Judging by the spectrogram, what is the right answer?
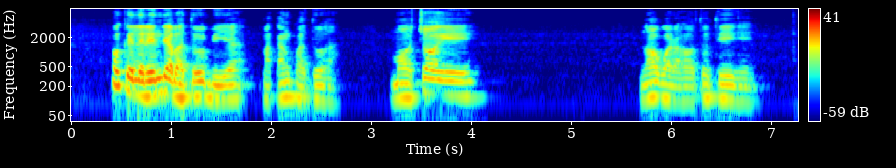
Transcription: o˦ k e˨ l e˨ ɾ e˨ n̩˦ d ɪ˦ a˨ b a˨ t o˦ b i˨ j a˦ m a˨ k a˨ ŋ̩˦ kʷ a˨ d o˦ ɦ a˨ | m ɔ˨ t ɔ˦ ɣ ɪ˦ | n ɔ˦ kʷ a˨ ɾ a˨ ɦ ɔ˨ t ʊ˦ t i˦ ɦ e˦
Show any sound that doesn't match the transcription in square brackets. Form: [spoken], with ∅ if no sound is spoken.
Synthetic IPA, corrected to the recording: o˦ k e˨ l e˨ ɾ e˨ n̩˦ d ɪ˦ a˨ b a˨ t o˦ b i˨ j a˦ m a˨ k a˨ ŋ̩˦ kʷ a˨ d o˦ ɦ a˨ | m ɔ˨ [t͡ʃ] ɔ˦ ɣ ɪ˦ | n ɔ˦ [ɡʷ] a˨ ɾ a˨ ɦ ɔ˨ t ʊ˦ t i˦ ɦ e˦

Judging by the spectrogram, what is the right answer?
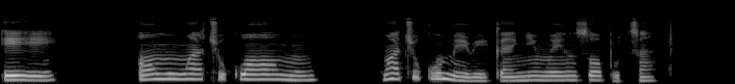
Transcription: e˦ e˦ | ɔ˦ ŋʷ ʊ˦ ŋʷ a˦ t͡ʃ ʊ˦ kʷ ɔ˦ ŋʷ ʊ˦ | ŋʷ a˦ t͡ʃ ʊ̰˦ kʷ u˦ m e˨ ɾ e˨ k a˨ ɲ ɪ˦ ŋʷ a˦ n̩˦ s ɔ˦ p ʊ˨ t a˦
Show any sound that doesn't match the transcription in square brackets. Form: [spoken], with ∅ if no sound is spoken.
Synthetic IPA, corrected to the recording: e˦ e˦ | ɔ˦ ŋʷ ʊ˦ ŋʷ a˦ t͡ʃ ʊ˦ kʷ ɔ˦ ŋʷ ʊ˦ | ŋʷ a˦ t͡ʃ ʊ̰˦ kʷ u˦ m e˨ ɾ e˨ k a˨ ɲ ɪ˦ ŋʷ [e˦] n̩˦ [z] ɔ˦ p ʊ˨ t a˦

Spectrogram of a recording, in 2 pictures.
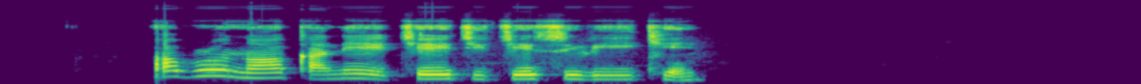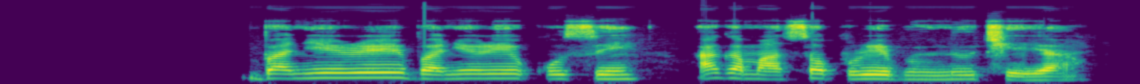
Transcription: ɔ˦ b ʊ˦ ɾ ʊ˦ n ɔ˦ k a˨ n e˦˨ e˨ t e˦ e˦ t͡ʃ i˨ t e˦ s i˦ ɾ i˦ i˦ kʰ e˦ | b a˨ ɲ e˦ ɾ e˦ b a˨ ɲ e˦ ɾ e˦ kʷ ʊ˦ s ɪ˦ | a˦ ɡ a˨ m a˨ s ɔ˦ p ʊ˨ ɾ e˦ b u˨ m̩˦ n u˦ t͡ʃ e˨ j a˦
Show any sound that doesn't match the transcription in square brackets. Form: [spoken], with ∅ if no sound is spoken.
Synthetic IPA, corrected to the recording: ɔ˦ b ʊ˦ ɾ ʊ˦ n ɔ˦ k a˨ n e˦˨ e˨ [t͡ʃ] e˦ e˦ t͡ʃ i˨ [t͡ʃ] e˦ s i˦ ɾ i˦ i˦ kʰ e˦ | b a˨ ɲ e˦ ɾ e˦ b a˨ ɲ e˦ ɾ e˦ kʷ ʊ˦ s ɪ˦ | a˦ ɡ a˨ m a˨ s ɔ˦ p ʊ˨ ɾ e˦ b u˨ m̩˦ n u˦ t͡ʃ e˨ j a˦

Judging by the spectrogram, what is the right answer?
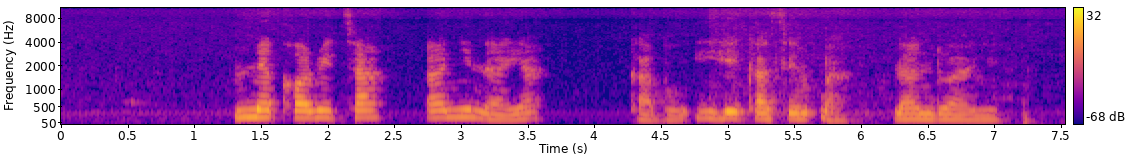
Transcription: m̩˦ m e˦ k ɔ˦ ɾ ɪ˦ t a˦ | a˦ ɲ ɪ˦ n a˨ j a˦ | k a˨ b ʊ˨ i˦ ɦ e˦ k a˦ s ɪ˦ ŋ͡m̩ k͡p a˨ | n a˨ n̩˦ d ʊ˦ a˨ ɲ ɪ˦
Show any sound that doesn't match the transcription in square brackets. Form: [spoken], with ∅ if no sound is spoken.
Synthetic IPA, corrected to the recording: m̩˦ m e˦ [kʰ] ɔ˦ ɾ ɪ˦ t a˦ | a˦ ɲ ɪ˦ n a˨ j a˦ | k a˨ b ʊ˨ i˦ ɦ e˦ k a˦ s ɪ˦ ŋ͡m̩ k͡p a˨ | n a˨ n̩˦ d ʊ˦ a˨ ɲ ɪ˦

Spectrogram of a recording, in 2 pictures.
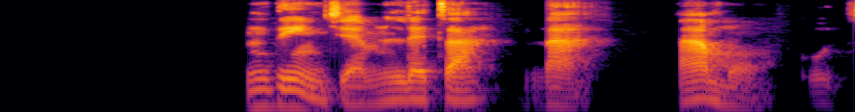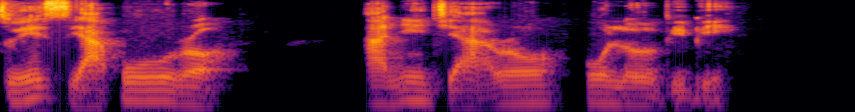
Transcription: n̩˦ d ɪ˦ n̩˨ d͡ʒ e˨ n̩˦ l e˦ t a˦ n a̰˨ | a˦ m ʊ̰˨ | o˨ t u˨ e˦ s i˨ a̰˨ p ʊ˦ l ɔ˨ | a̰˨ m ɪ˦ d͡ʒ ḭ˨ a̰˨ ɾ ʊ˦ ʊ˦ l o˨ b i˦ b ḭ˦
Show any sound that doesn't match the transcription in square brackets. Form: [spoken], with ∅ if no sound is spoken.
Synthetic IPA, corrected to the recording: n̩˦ d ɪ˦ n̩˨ d͡ʒ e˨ [m̩˦] l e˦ t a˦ n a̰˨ | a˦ m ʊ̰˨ | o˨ t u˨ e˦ s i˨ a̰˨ [k͡p] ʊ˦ [ɾ] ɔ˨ | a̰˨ [ɲ] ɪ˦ d͡ʒ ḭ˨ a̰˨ ɾ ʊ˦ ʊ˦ l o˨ b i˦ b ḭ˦

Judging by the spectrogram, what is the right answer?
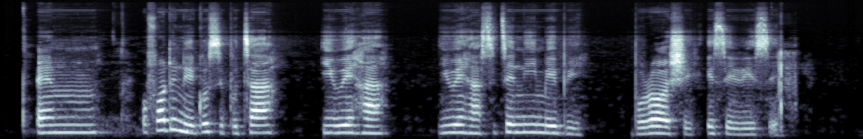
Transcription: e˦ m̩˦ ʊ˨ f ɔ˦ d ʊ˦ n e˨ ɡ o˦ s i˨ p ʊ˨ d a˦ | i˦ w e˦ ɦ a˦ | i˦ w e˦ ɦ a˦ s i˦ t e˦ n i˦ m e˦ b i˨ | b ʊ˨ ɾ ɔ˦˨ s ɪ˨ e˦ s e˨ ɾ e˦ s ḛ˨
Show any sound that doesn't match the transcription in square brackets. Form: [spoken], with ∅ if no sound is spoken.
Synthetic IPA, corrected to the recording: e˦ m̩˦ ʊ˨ f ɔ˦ d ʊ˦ n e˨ ɡ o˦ s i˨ p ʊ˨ [t] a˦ | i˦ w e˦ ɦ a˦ | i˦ w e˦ ɦ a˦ s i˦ t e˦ n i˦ m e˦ b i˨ | b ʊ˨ ɾ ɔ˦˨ [ʃ] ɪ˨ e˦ s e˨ ɾ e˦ s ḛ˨

